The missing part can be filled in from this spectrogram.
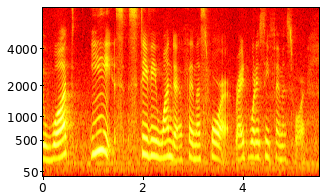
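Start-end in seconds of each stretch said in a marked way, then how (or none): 0.0-3.7 stress on is, given a clear lift. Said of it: "the correct way to ask would be".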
